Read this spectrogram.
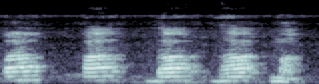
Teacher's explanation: ठीक है, और ये ओष्ठ है, कंठ, तालु, मूर्धा, दंत, ओष्ठ, ये ओष्ठ वर्ण, यानी इनको बोलने पर ओष्ठों का प्रयोग होता है। ओष्ठ एक दूसरे से टकराते, प, फ, ब, भ, म, है ना, बोल के देख लीजिए।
